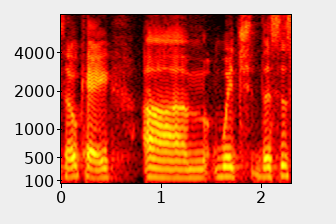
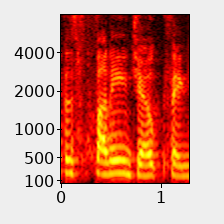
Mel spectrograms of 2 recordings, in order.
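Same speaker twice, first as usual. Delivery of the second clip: normal talking voice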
